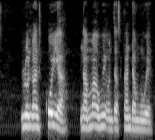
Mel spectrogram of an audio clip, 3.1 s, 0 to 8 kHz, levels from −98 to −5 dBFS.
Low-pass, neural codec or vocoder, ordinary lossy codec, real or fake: none; none; none; real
